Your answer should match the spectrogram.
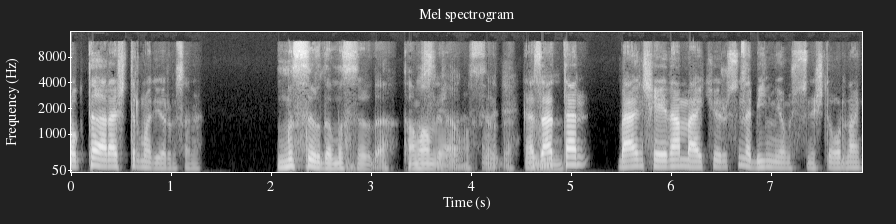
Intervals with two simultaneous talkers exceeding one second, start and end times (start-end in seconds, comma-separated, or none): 3.4-4.9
